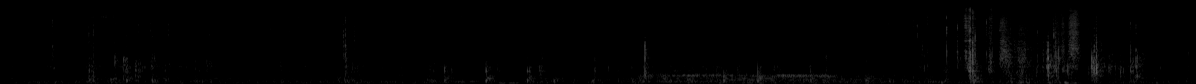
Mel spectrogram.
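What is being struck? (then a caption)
Pencil on a thick paper notebook page. A pencil tip scratches across crinkled paper at the top of a page in a thick lined paper notebook while writing, as the other hand, with long nails, rests flat on the paper. Quiet, bright, irregular scratching strokes and soft crinkles are heard, with a few sharper crackles near the end.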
